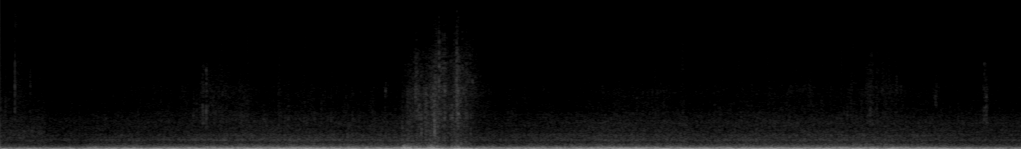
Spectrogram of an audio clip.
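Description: Car engine droning steadily at speed on a rural road with heavy low rumble and road noise, plus a brief mid-range surge near the middle, no voices.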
